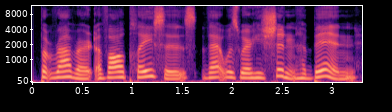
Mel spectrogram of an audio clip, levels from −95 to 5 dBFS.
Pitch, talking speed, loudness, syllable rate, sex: 210 Hz, 220 wpm, -16 LUFS, 4.8 syllables/s, female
